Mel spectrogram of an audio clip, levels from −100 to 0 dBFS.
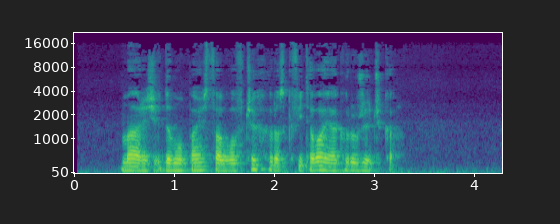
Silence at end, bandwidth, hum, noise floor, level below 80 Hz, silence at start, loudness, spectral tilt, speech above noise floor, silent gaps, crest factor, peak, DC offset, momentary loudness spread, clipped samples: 1.05 s; 16.5 kHz; none; -51 dBFS; -46 dBFS; 0.45 s; -20 LUFS; -6.5 dB/octave; 31 dB; none; 18 dB; -4 dBFS; under 0.1%; 9 LU; under 0.1%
